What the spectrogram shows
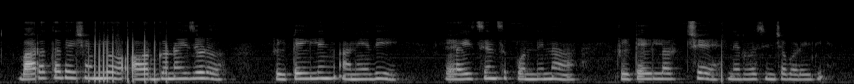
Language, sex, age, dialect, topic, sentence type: Telugu, female, 56-60, Central/Coastal, agriculture, statement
